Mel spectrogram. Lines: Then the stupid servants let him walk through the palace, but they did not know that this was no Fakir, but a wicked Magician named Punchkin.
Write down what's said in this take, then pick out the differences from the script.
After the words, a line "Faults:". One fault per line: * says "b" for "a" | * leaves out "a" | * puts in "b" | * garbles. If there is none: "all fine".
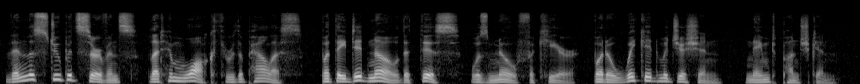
Then the stupid servants let him walk through the palace, but they did know that this was no Fakir, but a wicked Magician named Punchkin.
Faults:
* leaves out "not"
